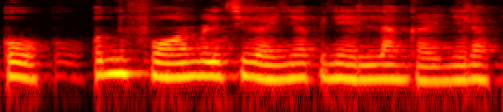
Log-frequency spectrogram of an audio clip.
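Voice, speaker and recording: A woman's voice: fairly low pitch, fairly even intonation, quick pace, warm tone, natural voice. A woman reading the part of a harsh husband who scolds and belittles his wife. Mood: scolding.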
